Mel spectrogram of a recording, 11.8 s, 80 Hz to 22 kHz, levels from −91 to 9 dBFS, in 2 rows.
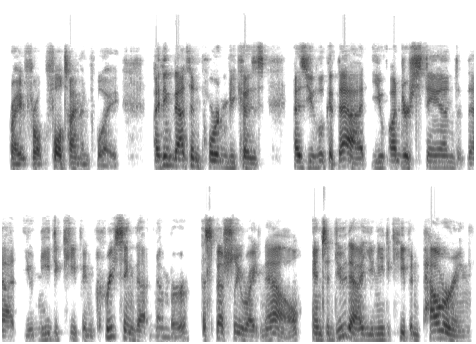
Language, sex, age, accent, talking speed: English, male, 30-49, American, 190 wpm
